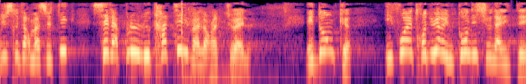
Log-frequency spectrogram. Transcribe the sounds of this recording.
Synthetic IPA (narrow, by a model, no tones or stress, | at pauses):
d̪yst̪χifaʁmasøt̪ik | sɛlaplylykχat̪ivalœʁak̚t̪ɥɛl | ed̪ɔ̃k | ilfoɛ̃t̪χɔd̪ɥiʁynkɔ̃d̪isjɔnalit̪e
